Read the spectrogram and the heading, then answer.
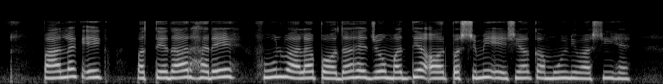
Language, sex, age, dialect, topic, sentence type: Hindi, female, 51-55, Garhwali, agriculture, statement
